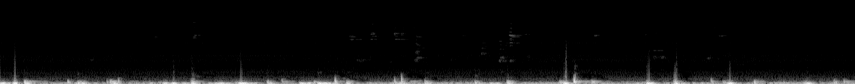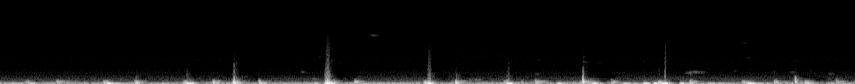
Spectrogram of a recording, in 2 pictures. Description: Auscultation of heart sounds in atrial fibrillation recorded using a homemade technique with a customized funnel-microphone setup.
